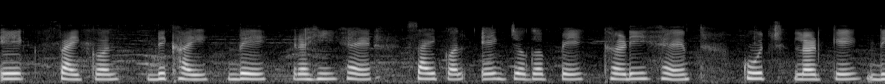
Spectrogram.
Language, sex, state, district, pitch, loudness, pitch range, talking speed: Hindi, female, Chhattisgarh, Sukma, 245 Hz, -16 LUFS, 240-255 Hz, 110 wpm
